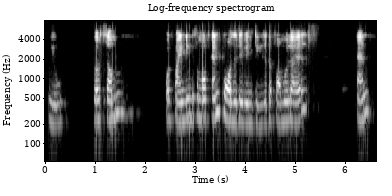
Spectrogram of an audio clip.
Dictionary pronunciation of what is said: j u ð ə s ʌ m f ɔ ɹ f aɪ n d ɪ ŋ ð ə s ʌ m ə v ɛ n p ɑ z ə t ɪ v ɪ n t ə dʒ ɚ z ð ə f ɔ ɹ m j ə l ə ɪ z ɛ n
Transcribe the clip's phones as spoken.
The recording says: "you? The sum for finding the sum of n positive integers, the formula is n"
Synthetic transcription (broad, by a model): j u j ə s ʌ m f ɔ ɹ f aɪ n d ɪ ŋ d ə s ʌ m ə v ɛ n p ɑ z ə t ɪ v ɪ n t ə z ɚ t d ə f ɔ ɹ m j ə l ə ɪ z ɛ n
